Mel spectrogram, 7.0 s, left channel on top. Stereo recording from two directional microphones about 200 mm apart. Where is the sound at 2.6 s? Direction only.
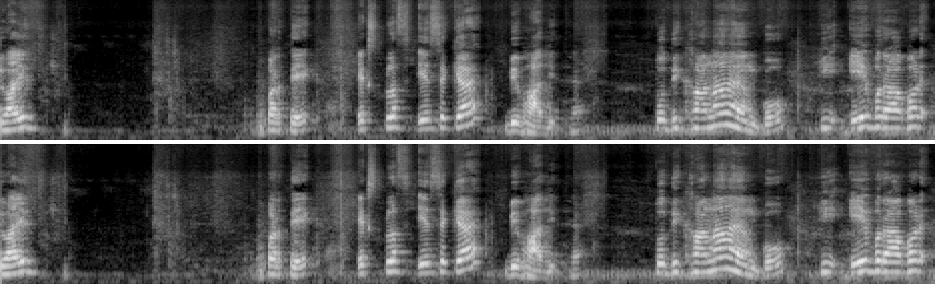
Centre (ahead or behind).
